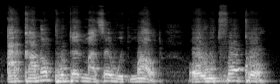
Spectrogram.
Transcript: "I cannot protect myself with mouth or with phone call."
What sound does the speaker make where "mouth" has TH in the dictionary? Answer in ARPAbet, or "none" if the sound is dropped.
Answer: T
